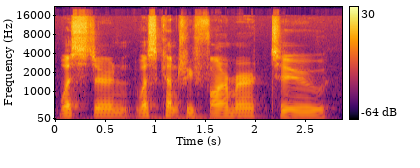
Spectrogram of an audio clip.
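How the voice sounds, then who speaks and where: A man's voice: medium pitch, steady tone, slow, clear, resonant tone. A young man giving casual, chatty commentary while playing a game, thinking aloud and swearing casually. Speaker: gaming video host.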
